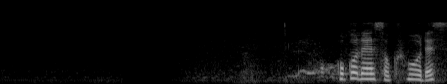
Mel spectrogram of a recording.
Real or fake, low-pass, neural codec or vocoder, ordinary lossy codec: fake; 7.2 kHz; codec, 24 kHz, 0.9 kbps, WavTokenizer, medium speech release version 1; AAC, 32 kbps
